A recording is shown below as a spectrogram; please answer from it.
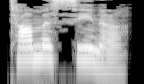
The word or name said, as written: tomasina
